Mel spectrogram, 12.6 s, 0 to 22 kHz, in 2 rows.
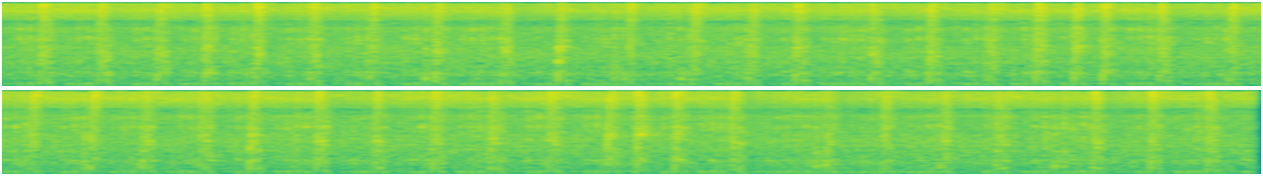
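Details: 1947 Farmall M tractor, first start after rebuild: uneven lumpy idle, irregular beats and firing gaps; running on only two cylinders, carburetor popping, no power; later found plug wires reversed, fixed.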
